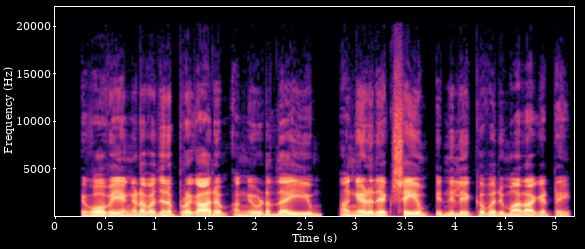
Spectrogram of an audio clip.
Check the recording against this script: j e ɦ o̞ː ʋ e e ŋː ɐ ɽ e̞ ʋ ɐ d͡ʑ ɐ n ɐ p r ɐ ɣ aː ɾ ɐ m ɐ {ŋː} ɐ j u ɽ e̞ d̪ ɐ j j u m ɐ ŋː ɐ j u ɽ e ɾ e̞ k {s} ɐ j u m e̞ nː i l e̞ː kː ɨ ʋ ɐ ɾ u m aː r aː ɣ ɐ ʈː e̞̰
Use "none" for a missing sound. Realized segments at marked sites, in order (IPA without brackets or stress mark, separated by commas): ŋː, ʂ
